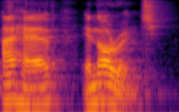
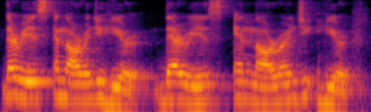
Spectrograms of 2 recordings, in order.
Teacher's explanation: Você emenda o N com apple, an apple, como se fosse o N com A junto.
